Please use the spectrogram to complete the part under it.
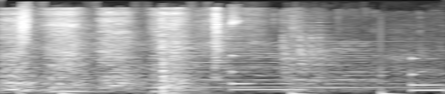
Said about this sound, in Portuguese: Eu gosto de usar muito serrote japonês, então vou usar ele, tá? E você corta.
